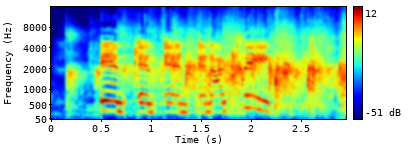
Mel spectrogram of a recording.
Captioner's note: audience claps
